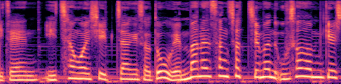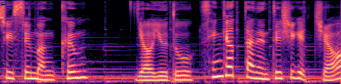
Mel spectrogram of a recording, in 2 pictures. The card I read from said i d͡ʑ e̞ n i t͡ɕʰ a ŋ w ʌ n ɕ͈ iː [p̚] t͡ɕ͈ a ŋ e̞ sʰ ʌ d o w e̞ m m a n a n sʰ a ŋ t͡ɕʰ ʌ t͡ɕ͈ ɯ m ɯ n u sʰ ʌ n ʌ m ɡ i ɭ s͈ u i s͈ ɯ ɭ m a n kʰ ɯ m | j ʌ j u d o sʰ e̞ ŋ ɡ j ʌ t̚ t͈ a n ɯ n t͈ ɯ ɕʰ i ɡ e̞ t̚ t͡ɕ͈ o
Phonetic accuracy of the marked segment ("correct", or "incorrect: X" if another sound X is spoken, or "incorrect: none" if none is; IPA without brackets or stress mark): correct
